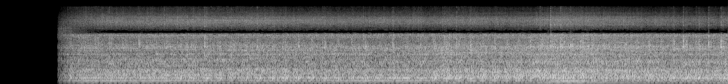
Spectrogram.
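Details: Sharp regular puffing tick, about four a second at idle over the engine hum, quickening with revs; exhaust leak. Engine warming, good oil pressure, but not charging (owner suspects something unhooked).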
